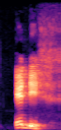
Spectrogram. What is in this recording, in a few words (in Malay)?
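"aedes", Malay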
